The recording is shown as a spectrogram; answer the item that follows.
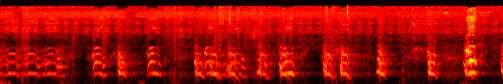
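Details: Barking from an eight-month-old Plott hound amid a standoff, release and fight: loud ringing barks with rising-then-falling arcs, first spaced, then quickening to roughly two per second, with a faint high insect-like hiss behind.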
